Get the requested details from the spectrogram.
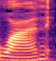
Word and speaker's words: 玩: The pinyin for "wan" is W-A-N with the second tone above vowel A. It's pronounced as "wan," "wan."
